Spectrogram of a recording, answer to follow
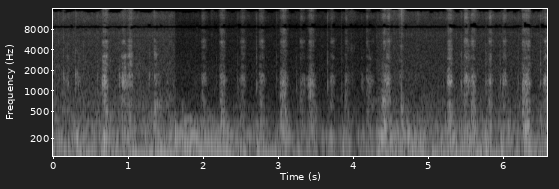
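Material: Paper.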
